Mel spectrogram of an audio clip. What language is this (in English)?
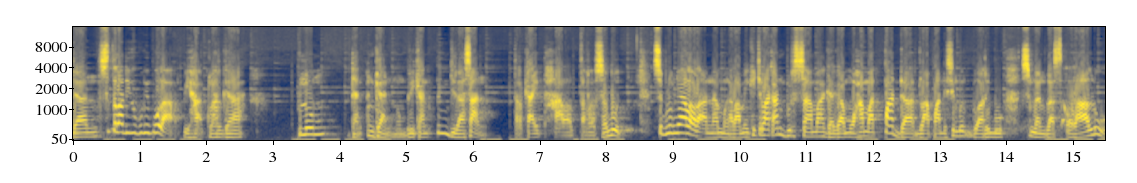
Indonesian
